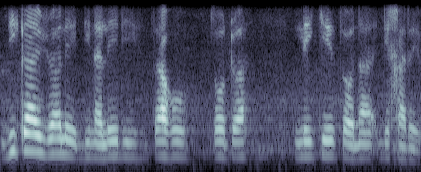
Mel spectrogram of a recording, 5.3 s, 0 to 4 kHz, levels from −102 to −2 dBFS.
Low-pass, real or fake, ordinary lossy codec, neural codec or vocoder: 3.6 kHz; real; none; none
